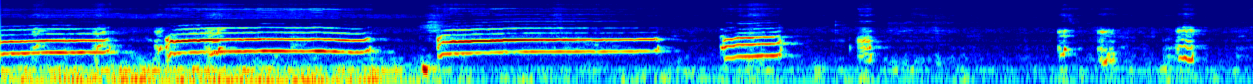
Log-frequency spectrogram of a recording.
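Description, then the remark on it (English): A puppy lets out several long, wavering high-pitched howls, then breaks into a run of short, sharp yips, loud and clear over a low background rumble. “Do you think you could translate this puppy dog that I met the other day? I'll play it for you.”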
